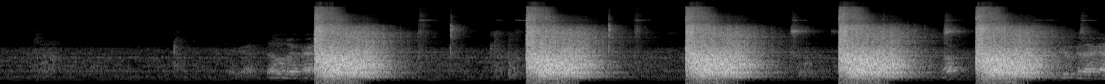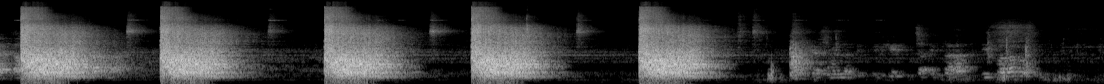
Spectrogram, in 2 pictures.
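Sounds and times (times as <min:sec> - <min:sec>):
pistol shots with echo: 0:03.1 - 0:04.3, 0:05.2 - 0:18.7.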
